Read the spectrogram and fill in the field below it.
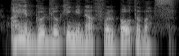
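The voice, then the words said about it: Put-on French accent. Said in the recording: “I'm not confident in my French accent”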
